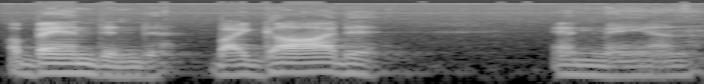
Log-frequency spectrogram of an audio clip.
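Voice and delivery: low, slow, subdued last words; retold dying cry. Dying atheist turns his face at last, low subdued cry. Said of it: "he turned his face and he cried".

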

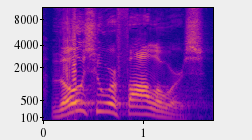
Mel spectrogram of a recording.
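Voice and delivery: ordinary talk, nothing marked

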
